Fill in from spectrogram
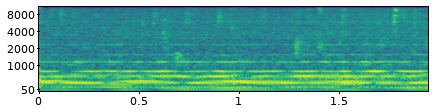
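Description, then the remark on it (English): Light rain falls steadily, a soft continuous patter of droplets over a low, sustained hum, with no voices present. “You see the clouds slowly roll in and begin to feel little droplets of rain hitting your skin.”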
